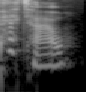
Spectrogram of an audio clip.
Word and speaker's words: Petow: The next question comes from Patricia Petow. Do you think I pronounced that correctly, Giles? – P-E-T-O-W, yeah.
